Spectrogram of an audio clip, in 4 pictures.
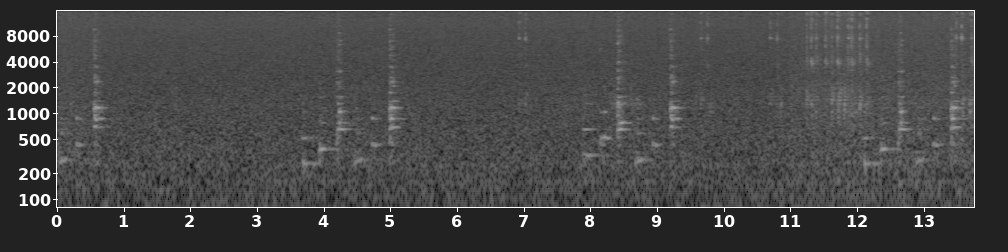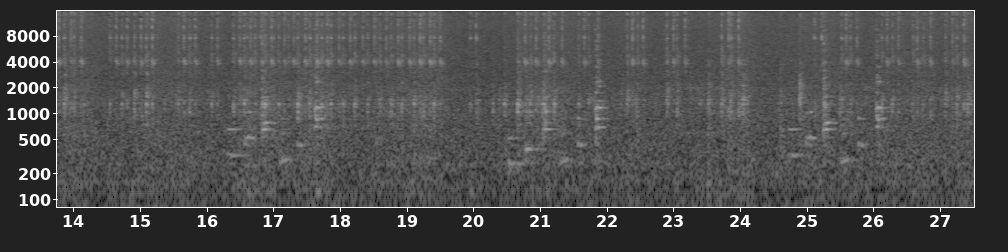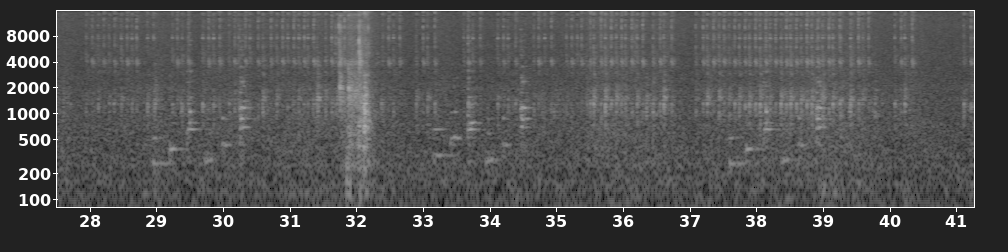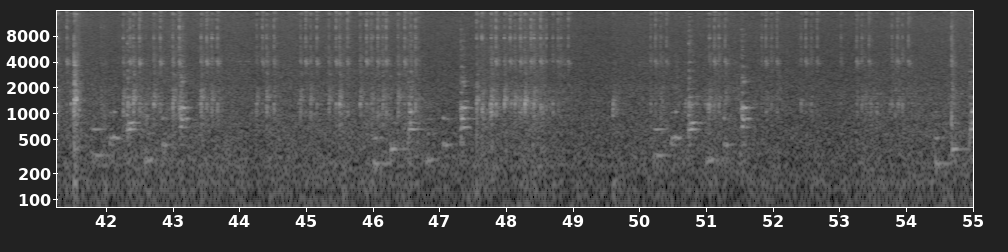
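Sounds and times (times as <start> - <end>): plucked background music: 0.0 - 0.8, 3.6 - 5.3, 7.8 - 9.5, 11.7 - 14.2, 16.2 - 19.3, 20.4 - 22.4, 23.8 - 26.8, 28.8 - 31.4, 33.0 - 36.6, 37.2 - 39.4, 41.6 - 43.5, 45.9 - 48.6, 50.2 - 51.8, 54.4 - 55.0.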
